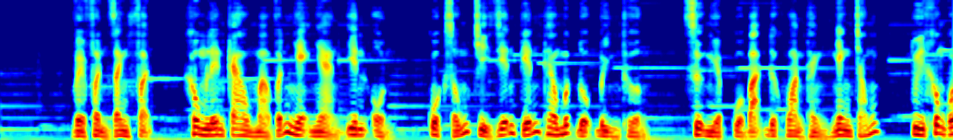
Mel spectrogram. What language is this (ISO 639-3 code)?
vie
